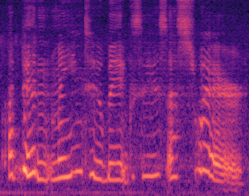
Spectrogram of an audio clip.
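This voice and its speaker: A man's voice: lively intonation, slow pace, vocal fry, a little mellow, exaggerated voice. A man voicing a small, earnest filly, a little sister pony, in a storybook reading. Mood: tearful pleading. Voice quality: twangy, high and thin. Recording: noisy home recording.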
